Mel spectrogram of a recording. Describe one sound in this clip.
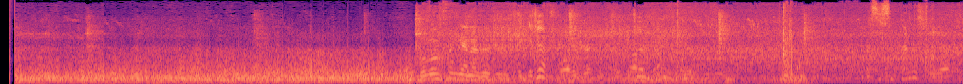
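Flags flap in a strong wind.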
